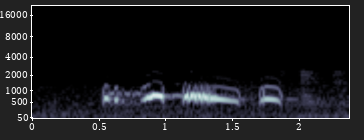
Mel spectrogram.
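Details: Spotted dove in Vietnam, a decoy bird calling to lure wild doves: one soft cooing phrase of a short stutter, a long level coo that slides downward, then a brief final coo, in a quiet setting.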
